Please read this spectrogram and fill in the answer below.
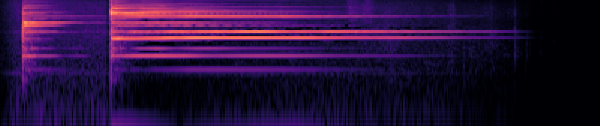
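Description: Two metallic bell-like dings: a short one, then a louder strike about three quarters of a second later that rings on for nearly three seconds and fades away.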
